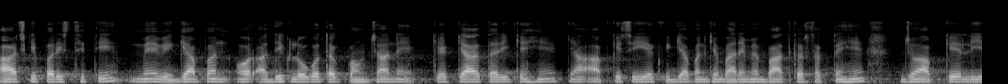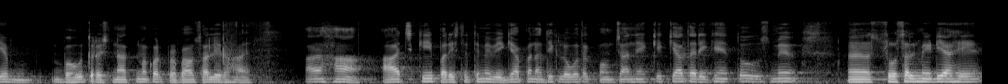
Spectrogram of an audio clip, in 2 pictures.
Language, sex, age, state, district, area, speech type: Hindi, male, 18-30, Madhya Pradesh, Ujjain, rural, spontaneous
